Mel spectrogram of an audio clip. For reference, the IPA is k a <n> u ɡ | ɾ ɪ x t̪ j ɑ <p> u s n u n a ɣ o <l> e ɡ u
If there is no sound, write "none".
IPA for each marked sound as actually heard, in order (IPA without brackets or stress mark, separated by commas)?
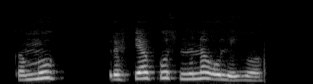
m, p, l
